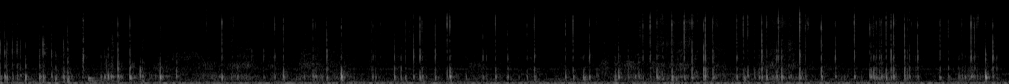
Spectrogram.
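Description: Long nails tap and scratch a black patent leather boot, first on the glossy upper and then on the treaded rubber sole once the boot is turned over. A quiet, steady run of sharp clicks and dry scratching fills the close, small-room sound, with each tap dying away almost at once.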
